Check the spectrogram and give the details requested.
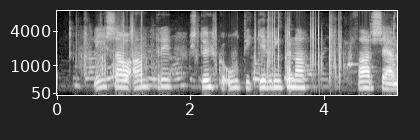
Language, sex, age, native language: Icelandic, male, 13, Icelandic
